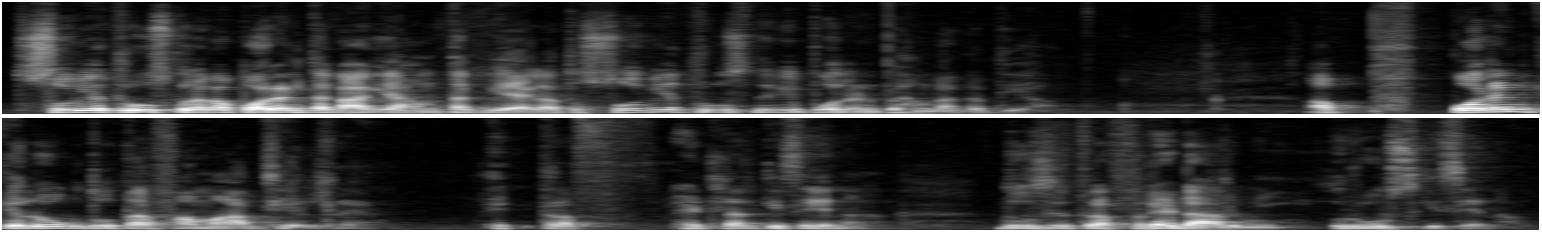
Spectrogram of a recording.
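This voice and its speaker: A man's voice: mid-range voice, creaky, darkish tone. A man narrating a history story in a conversational way, emphatic and asking rhetorical questions as he goes.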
